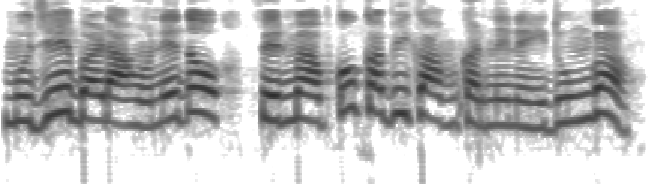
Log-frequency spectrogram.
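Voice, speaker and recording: Woman as an eager, high-pitched little boy. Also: unhurried. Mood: concerned, earnest. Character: eager, caring young boy, son of a poor mother. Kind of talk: Hindi moral story voice acting.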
